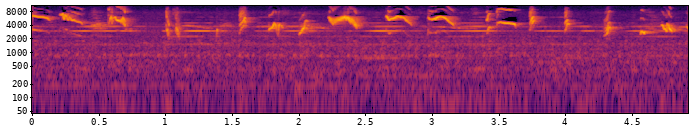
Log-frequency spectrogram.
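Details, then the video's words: Pleci buxtomi, an Oriental white-eye, delivering ngeriwik song: fast, sharp high-pitched chirps and downslurred squeaky notes tumbling in quick bursts, with a faint background hum. "SUARA BURUNG‼️PLECI BUXTOMI FULL NGERIWIK"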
